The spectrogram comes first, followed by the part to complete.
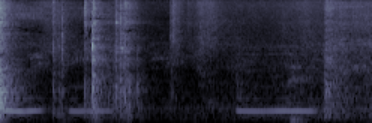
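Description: A kitchen knife clinks sharply against a plate or dish once at the start, with a lighter second tap about half a second later.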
